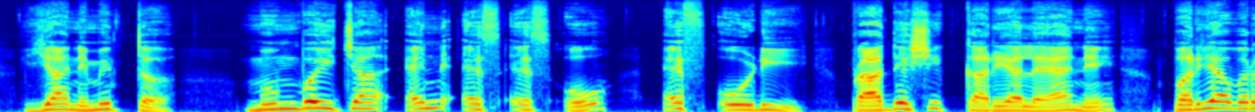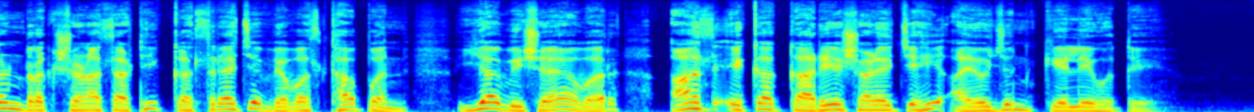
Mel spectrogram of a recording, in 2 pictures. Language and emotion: Marathi, neutral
